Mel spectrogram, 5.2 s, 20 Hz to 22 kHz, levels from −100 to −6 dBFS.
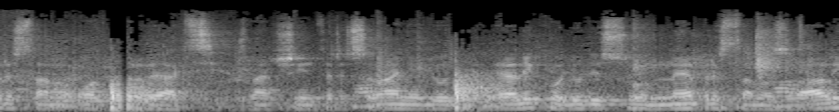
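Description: From start to finish the timing never quite settles. Small hiccups and slight unevenness recur at irregular intervals. This is clock drift between sender and receiver. The sending clock runs slow by roughly 4 percent, so the receiver's jitter buffer keeps draining, and the receiver must keep repeating short fragments, or briefly run dry, to avoid running out of audio.

At 0.75 s a sound hangs on for about 42 ms until 0.80 s. Nothing drops out; the flow simply pauses and then resumes. This short stall from a late packet happened because a packet missed its slot and the buffer emptied. The receiver stretched the last sound for those 42 ms, then continued from the same point. That leaves the playback about 42 ms later than before.

From 1.71 s to 4.49 s small timing edits come at uneven spacing. The sound runs at about 98 percent speed. These are repeated timing corrections. To keep pace with the slower sender, the receiver repeatedly duplicates tiny pieces, all in the same direction, and together they add roughly 70 ms over the stretch.

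Between 4.09 s and 5.16 s a handful of brief ticks and smears appear, about four of them, none longer than around 10 ms. The sound stays clear between them. These are scattered short gaps. Isolated packets arrived late, and each hole was patched by extending the preceding sound. Nothing is lost, and the patching covers roughly 40 ms, a small share of the span.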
